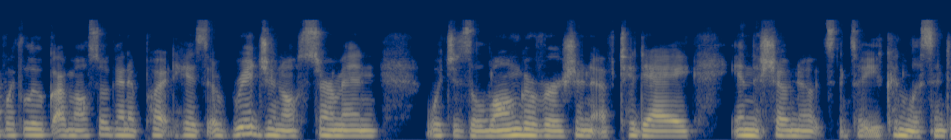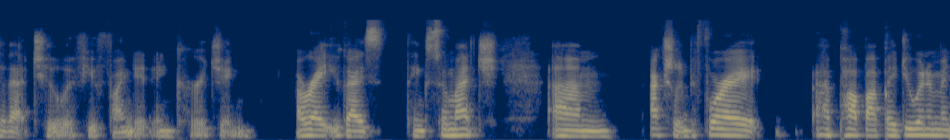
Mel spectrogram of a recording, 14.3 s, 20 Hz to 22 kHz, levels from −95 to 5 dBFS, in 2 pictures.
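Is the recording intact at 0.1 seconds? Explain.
Yes, the speech at 0.1 seconds is intact, with no audible fault at that moment.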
